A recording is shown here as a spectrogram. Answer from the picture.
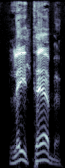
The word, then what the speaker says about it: Layteb: Layteb. Je pense que je le prononce comme faux. – Il est correct, mais.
